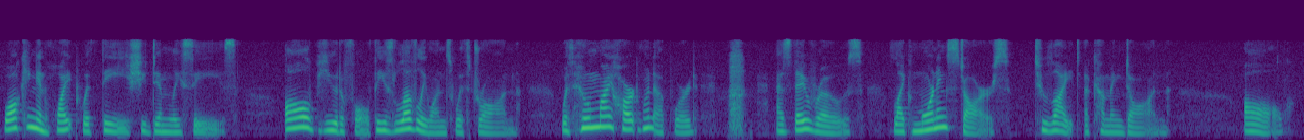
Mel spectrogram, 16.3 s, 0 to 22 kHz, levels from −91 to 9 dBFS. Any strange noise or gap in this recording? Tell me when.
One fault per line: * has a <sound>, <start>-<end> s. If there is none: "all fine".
* has a breath, 9.1-9.4 s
